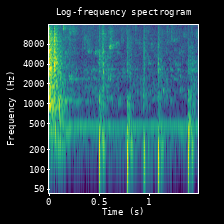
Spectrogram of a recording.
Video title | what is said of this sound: Robbie Makes Well-Fired Cheese Bread | you hear that? Oh, it's hollow.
